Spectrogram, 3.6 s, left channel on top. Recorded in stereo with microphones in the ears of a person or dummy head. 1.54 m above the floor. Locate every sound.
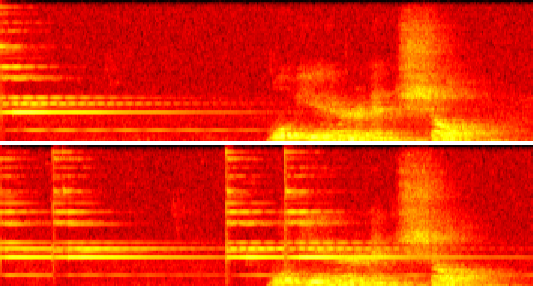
1.8 s a man speaking: centre (ahead or behind), 5.5 m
